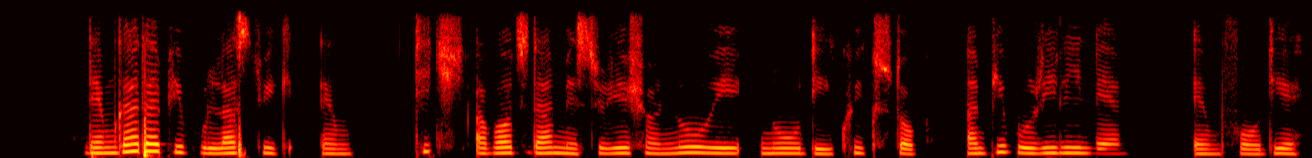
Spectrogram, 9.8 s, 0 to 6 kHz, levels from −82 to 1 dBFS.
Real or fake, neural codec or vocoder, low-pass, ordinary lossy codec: real; none; 5.4 kHz; none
